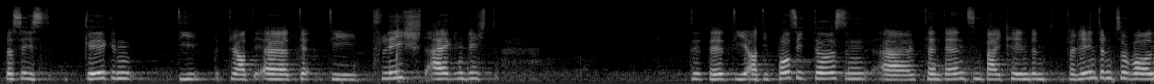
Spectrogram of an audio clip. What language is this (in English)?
Swiss German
